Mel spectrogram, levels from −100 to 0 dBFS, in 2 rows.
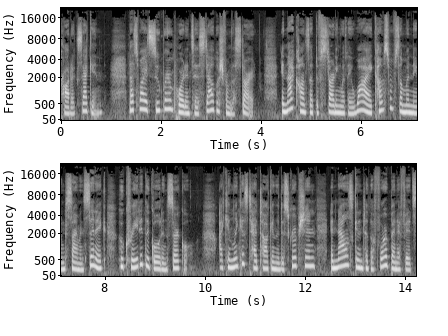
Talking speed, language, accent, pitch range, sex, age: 200 wpm, English, American, 200-270 Hz, female, 10-29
